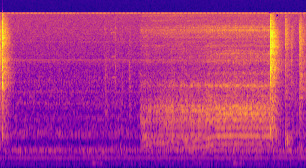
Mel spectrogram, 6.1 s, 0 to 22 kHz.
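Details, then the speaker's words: Mitsubishi HS-U760 S-VHS VCR that blew its 2.5 A DC fuse: at power-on a strained, labouring motor hum rises and holds; worn drive belts drag the motor, drawing too much current; fix is replacing the belts. "okay we have maybe a belt that's worn out or broken and it's you can hear it dragging the motor which of course is going to draw way too much current and blow that DC fuse"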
